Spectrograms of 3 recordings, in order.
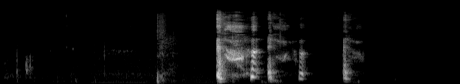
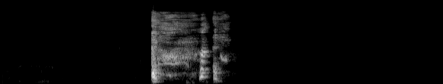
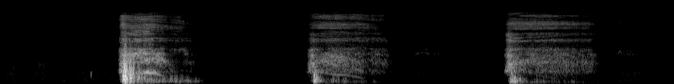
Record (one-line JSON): {"three_cough_length": "4.6 s", "three_cough_amplitude": 31387, "three_cough_signal_mean_std_ratio": 0.24, "cough_length": "4.4 s", "cough_amplitude": 32768, "cough_signal_mean_std_ratio": 0.21, "exhalation_length": "6.7 s", "exhalation_amplitude": 32768, "exhalation_signal_mean_std_ratio": 0.2, "survey_phase": "beta (2021-08-13 to 2022-03-07)", "age": "18-44", "gender": "Female", "wearing_mask": "No", "symptom_cough_any": true, "symptom_new_continuous_cough": true, "symptom_runny_or_blocked_nose": true, "symptom_shortness_of_breath": true, "symptom_sore_throat": true, "symptom_abdominal_pain": true, "symptom_fatigue": true, "symptom_headache": true, "symptom_onset": "4 days", "smoker_status": "Never smoked", "respiratory_condition_asthma": false, "respiratory_condition_other": false, "recruitment_source": "Test and Trace", "submission_delay": "1 day", "covid_test_result": "Positive", "covid_test_method": "RT-qPCR", "covid_ct_value": 21.4, "covid_ct_gene": "N gene"}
